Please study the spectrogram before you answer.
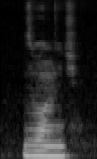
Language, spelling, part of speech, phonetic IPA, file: Polish, zwolnić, verb, [ˈzvɔlʲɲit͡ɕ], LL-Q809 (pol)-zwolnić.wav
